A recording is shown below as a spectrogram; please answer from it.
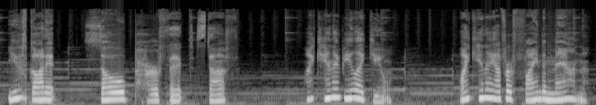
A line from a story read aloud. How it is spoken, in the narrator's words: she slurred as she downed another drink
